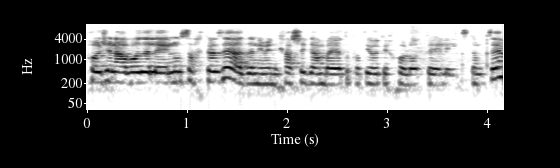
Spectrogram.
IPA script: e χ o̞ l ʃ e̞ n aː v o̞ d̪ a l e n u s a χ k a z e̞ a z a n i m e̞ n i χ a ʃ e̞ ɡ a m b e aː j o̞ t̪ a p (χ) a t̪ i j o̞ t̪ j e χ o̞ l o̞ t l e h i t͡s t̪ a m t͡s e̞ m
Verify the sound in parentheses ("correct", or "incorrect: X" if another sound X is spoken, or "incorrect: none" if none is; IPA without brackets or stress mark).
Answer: incorrect: ʁ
